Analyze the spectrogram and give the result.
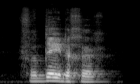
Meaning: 1. defender, protector 2. defender
- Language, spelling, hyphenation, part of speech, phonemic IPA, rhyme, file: Dutch, verdediger, ver‧de‧di‧ger, noun, /vərˈdeː.də.ɣər/, -eːdəɣər, Nl-verdediger.ogg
